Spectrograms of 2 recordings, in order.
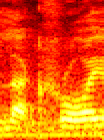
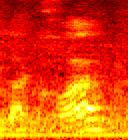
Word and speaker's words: La Croix: Of course they pronounce it La Croix over here, but I'm European, so I'll say La Croix.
